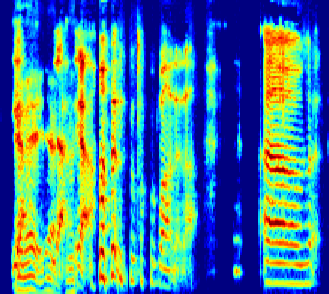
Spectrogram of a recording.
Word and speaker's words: Bhanana: Bahanana. Um, so it sounds like banana, but it's Bahanana.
